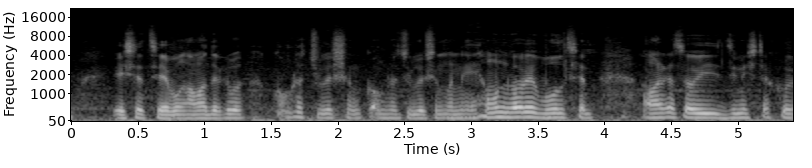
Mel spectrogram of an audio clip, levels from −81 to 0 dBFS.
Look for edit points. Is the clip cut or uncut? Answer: uncut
